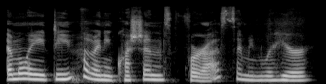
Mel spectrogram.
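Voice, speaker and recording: A woman's voice: medium pitch, brisk, a little mellow. A woman from Thailand with an American-leaning accent, co-hosting a podcast and reflecting casually on her own experience. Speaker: podcast co-host. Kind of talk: casual conversation, personal reflection.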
